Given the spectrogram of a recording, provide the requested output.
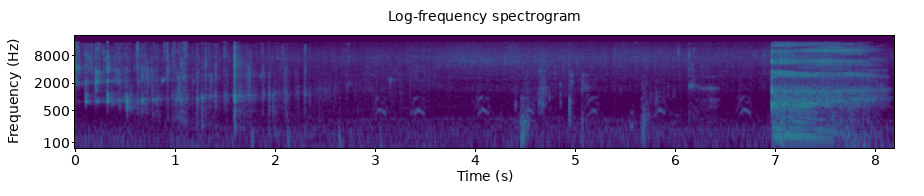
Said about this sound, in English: Here's your beer. Let me pour it for you.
